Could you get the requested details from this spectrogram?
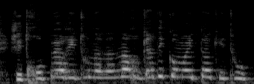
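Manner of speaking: a hint of whiny panic; scared sisters. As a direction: mimic the frightened sisters, whiny. Mocking scared sisters' voices.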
